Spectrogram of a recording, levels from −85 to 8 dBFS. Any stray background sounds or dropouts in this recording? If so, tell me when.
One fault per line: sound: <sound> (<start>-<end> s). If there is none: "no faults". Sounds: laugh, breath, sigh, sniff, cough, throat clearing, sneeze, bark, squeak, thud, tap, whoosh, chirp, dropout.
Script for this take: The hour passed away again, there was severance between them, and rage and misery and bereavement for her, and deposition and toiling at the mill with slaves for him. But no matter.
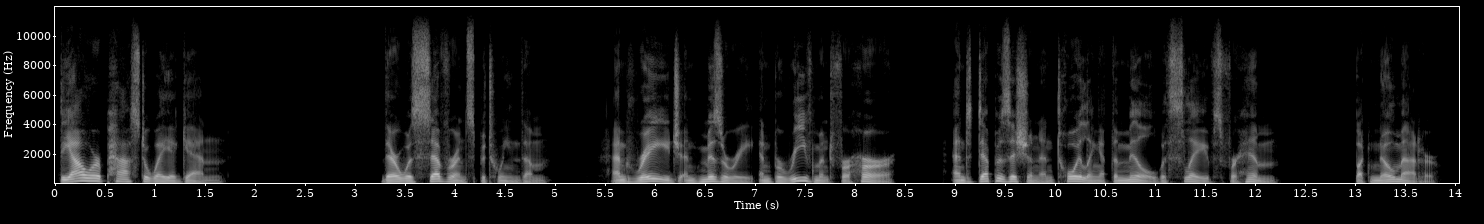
no faults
